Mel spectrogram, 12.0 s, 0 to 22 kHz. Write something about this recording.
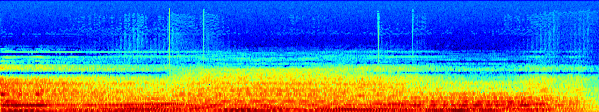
14 ca pads
score, ambience, music, atmos, intro, white-noise, soundscape, atmospheric, horror, suspense, atmosphere, background-sound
